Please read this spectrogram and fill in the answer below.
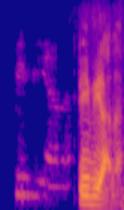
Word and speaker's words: Viviana: And that's spelled with a B, but is it pronounced with a V? That's Viviana.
